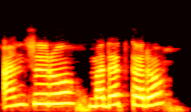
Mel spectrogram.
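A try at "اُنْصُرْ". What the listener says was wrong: Sister, आंसर नहीं है, दो, दोबारा बोले, अलिफ के ऊपर पेश है, अनसुर उन शुरू है, अनसुर उन उन।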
